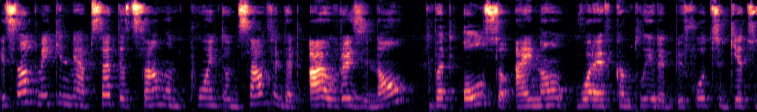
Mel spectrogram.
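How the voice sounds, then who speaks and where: A woman speaks with a strong Russian accent. Her pace is moderate and her pitch variation ordinary. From Russian-speaking background. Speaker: dating and confidence coach. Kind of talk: self-help talk to camera.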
